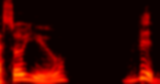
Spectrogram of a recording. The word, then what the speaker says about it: sous vide: right and it's s-o-u-s with a silent s on the end not the first one or that'd be ohs it's sue sou vid v-i-d-e vid and it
